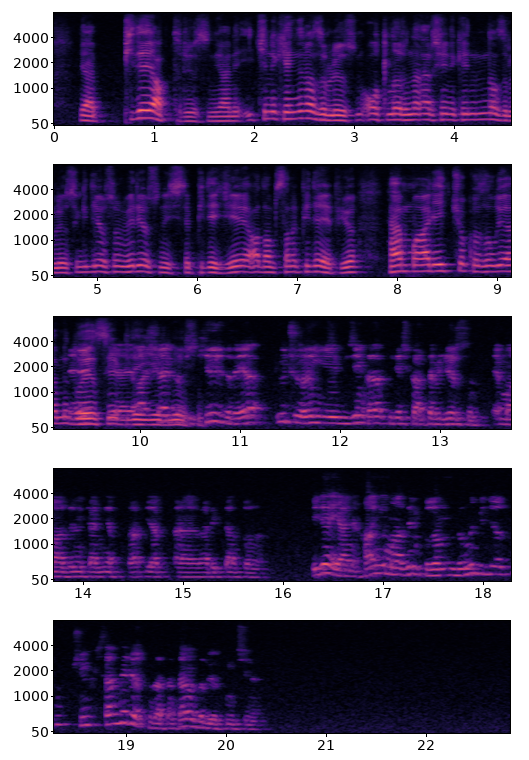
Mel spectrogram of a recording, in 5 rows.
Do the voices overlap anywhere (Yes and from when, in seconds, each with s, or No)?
Yes, from 9.3 s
